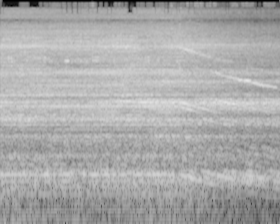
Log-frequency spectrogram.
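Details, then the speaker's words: Gas furnace draft inducer motor, found a bit stiff, restarted: rough whirring whine with a wavering, rattly edge; worn inducer motor bearings, needs replacing. "so it may start now but we're definitely still going to replace it but we'll try it there she goes sounds terrible definitely need to replace it"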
